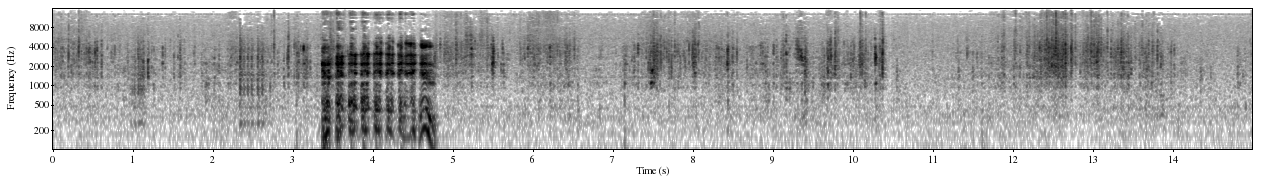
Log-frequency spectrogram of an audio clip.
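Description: Wet mouth sounds of sucking and chewing sauce-coated king crab leg meat: soft smacks and slurps throughout. About three and a half seconds in comes a loud, rapidly pulsing hummed moan, lasting a second and a half.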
